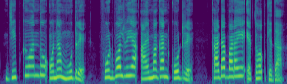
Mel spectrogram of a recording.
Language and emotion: Santali, neutral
